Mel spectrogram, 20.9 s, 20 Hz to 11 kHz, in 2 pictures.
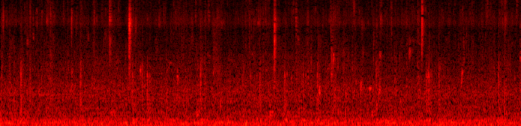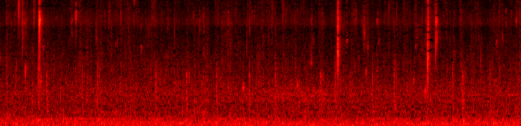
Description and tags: outside-rain-stopped1
The aftermath of a rainy morning, as heard from my front porch.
